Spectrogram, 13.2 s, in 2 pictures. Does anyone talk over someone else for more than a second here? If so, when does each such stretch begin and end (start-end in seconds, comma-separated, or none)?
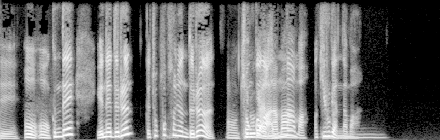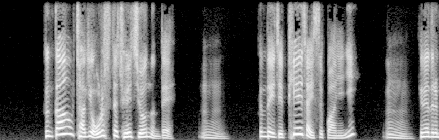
3.6-5.4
